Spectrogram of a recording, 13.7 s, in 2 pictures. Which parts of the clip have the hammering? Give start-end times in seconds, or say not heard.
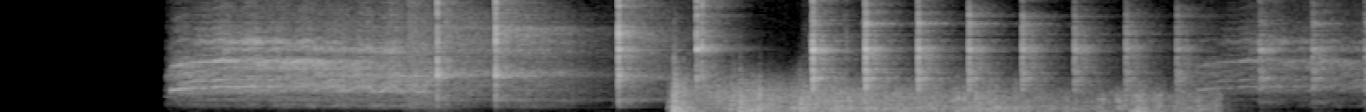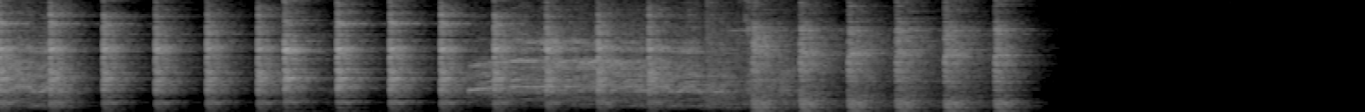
1.9-11.8.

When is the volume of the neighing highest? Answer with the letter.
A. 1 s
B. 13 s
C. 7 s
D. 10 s
A.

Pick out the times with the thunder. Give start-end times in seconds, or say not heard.
3.3-6.2.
